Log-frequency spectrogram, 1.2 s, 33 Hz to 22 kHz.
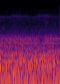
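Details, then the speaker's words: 1985 Chevrolet Silverado K20 4x4 with carburetor, 33-inch tires, on freeway under 60 mph: smooth steady low engine drone, no misses, knocks or ticks; engine runs like a sewing machine at cruise. "running as smooth as the sewing machine I can hear the motor just working flawlessly"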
